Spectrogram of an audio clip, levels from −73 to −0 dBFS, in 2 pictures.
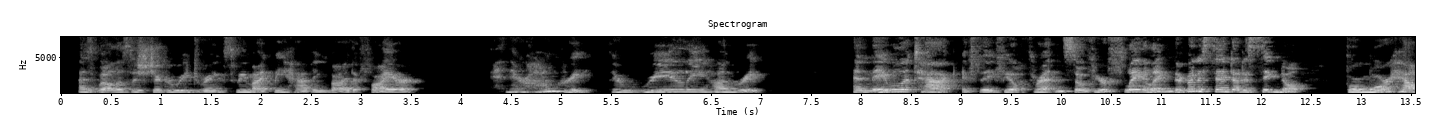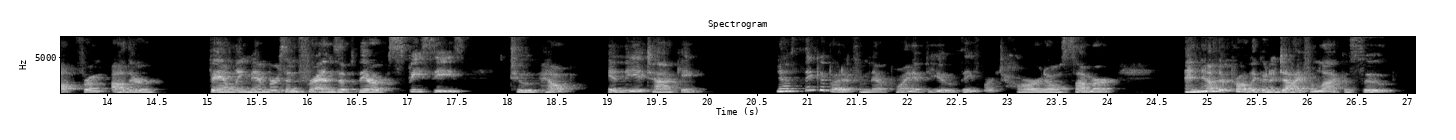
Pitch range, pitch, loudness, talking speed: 185-250 Hz, 210 Hz, -19 LUFS, 175 wpm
